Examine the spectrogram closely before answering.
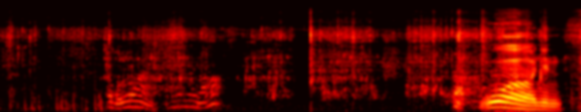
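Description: A fish splashes and thrashes in shallow water.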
